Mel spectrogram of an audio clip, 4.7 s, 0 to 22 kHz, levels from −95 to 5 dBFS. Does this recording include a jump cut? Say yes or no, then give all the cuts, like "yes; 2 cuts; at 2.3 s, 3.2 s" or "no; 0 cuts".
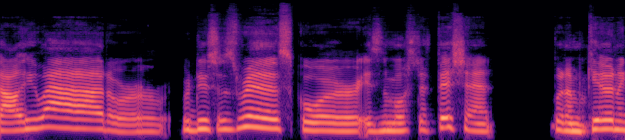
yes; 1 cut; at 1.2 s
